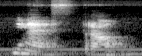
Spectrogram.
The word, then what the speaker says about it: finestra: So finestra. And as you can notice, the one that you hear the most is S.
